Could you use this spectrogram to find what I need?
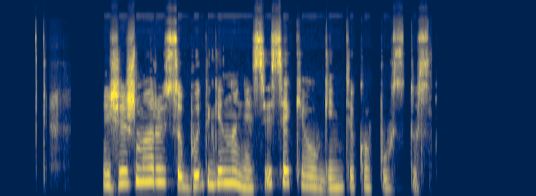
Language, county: Lithuanian, Šiauliai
